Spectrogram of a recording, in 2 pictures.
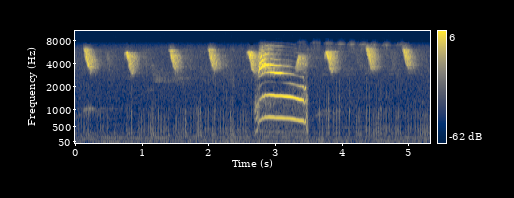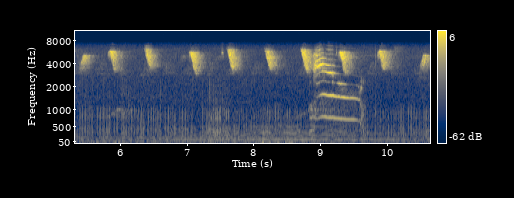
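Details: Kitten crying out for its mother with two short, wavering meows, spaced several seconds apart. A steady, regular high-pitched chirping pulses throughout and nearly dominates the scene.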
